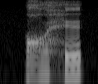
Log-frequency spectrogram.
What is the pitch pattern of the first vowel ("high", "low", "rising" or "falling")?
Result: rising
